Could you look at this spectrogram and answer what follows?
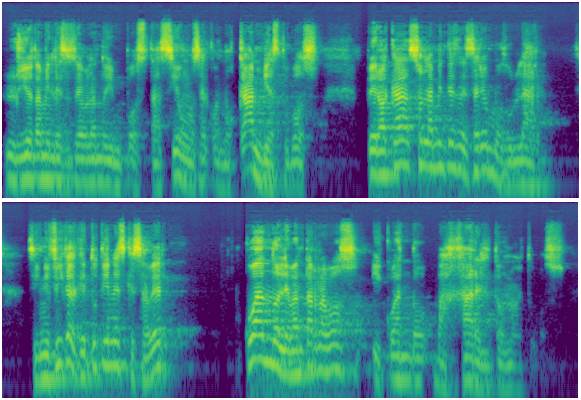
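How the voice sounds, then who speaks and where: A man's voice: medium pitch, expressive, normal speed, fairly bright tone, long reverb tail. A male teacher giving a recorded lesson, explaining step by step and often checking with the class. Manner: explains with many rhetorical questions and "¿ya?" checks.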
